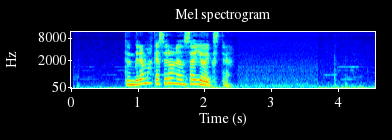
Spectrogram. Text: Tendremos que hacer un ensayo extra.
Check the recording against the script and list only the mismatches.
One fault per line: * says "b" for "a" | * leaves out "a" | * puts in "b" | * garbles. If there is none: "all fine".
all fine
